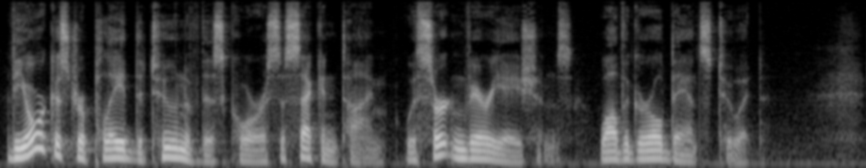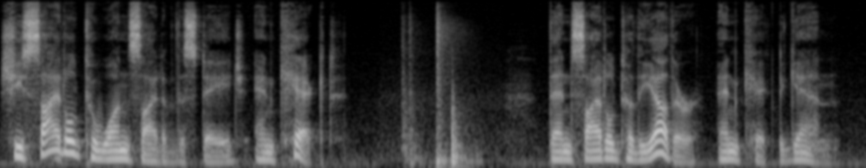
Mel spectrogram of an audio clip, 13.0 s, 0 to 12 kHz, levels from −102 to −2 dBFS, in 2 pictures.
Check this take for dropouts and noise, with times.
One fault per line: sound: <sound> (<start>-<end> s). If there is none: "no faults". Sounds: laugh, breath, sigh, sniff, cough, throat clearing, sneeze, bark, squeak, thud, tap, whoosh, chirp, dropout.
sound: squeak (9.5-10.1 s)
